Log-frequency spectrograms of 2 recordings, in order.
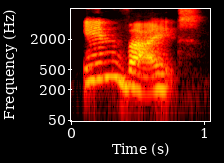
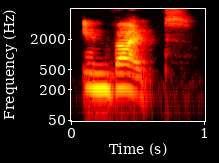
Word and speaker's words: invite: with a link provided so just notice there's two pronunciations invite invite alright when we use it as noun we send invite emphasizing the in and when we use as a verb we emphasize the vite invite okay I will send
